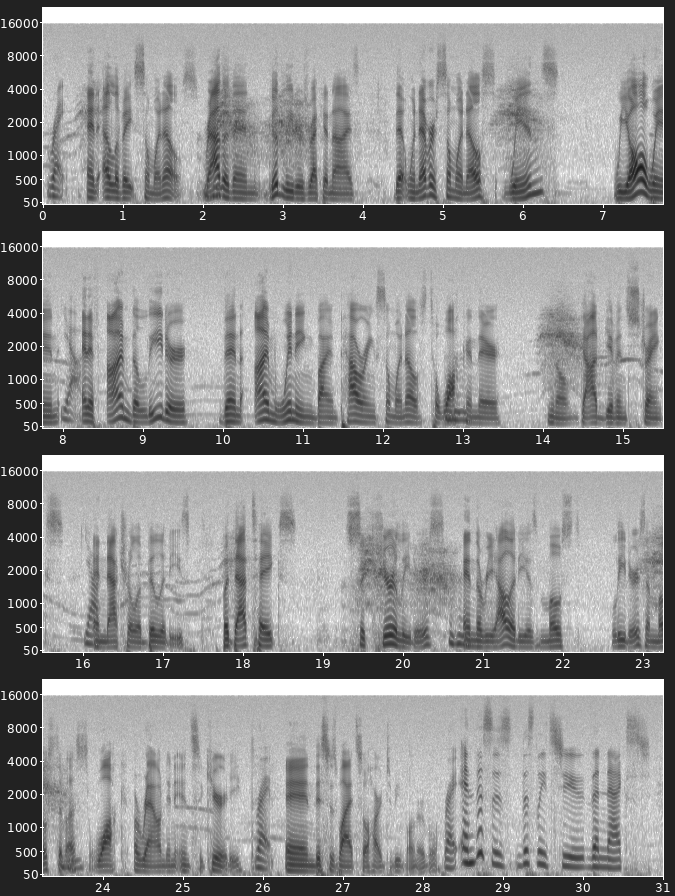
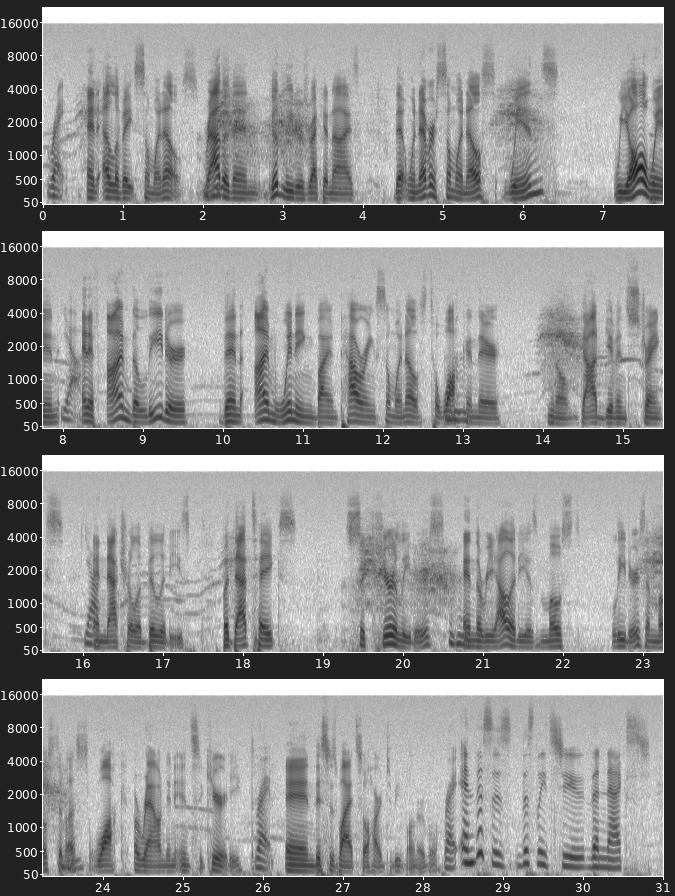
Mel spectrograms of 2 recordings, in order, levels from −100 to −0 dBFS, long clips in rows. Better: neither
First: hiss; noticeable; throughout; 15 dB below the speech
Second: hiss; noticeable; throughout; 15 dB below the speech

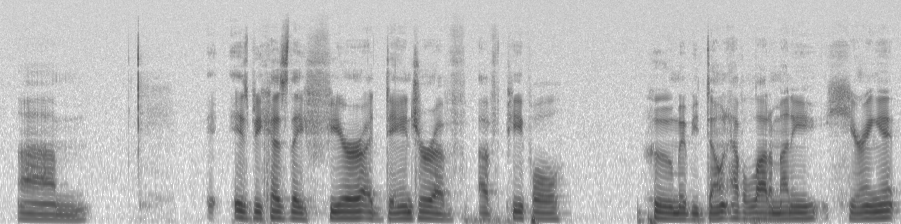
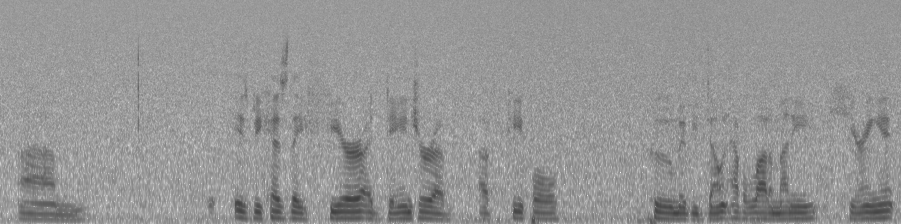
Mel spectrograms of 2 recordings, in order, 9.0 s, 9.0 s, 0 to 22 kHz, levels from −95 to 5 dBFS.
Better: first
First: hiss; faint; throughout; 25 dB below the speech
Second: hiss; loud; throughout; 1 dB below the speech

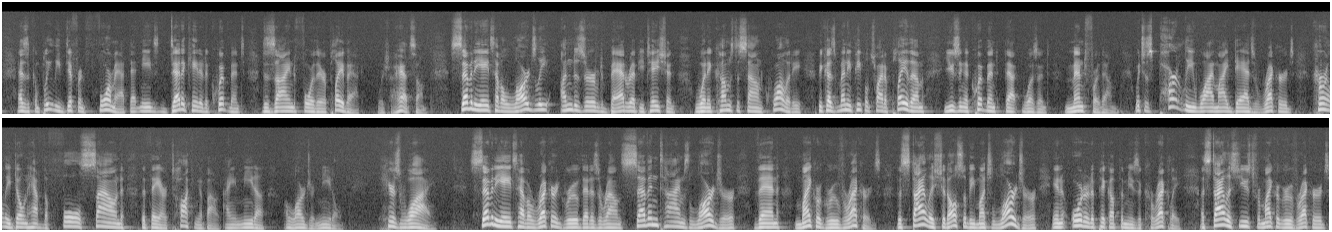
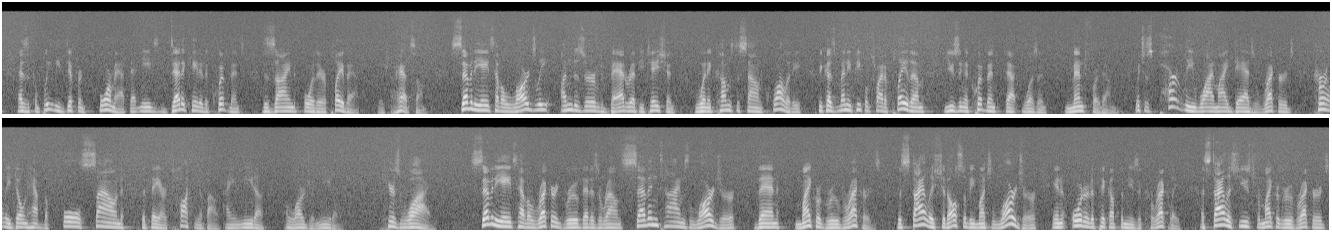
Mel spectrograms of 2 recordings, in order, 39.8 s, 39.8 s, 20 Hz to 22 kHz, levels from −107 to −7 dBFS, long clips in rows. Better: first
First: hiss; faint; throughout; 25 dB below the speech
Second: hiss; loud; throughout; 9 dB below the speech

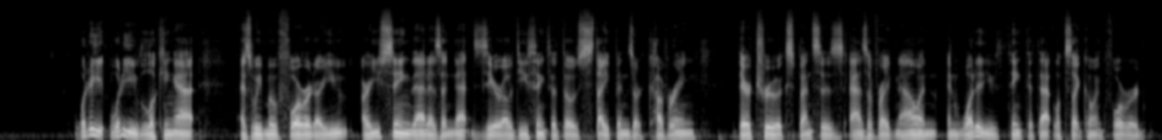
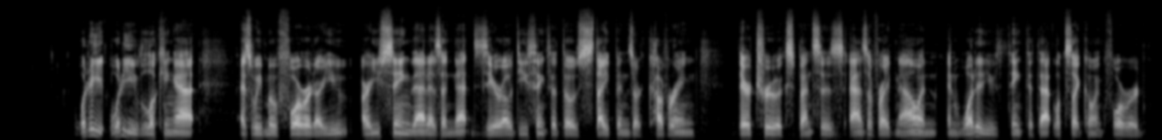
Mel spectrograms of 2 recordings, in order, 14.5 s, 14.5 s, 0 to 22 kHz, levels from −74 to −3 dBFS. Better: first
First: none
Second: thin; very; fading below 900 Hz

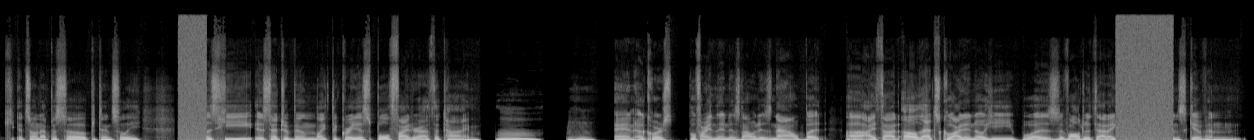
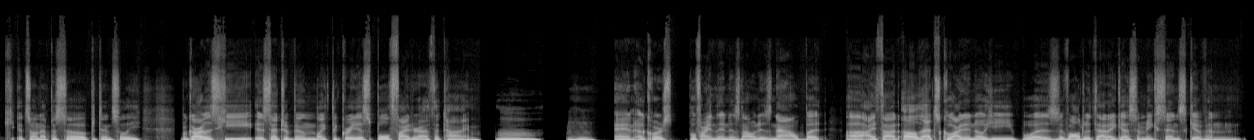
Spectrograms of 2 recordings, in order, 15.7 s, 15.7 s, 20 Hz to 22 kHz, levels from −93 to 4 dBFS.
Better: second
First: audio cutting out; filled with static; at 2 s and at 14 s for 0.5 s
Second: none

